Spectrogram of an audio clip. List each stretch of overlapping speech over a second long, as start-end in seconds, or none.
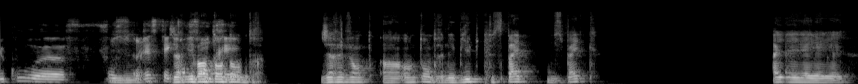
1.1-2.5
